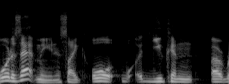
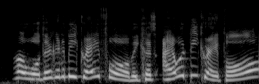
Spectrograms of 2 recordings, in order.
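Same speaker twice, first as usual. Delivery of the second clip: very high put-on young woman voice; 14 semitones higher, 4 dB louder than usual.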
